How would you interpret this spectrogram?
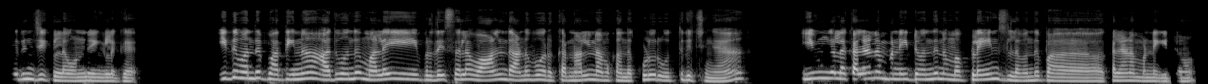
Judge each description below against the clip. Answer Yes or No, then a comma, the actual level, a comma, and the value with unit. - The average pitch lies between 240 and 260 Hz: No, high, 215 Hz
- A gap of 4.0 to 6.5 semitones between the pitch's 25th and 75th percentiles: Yes, average, 5.2 semitones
